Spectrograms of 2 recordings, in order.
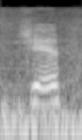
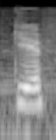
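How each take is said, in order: First: The word begins with a J sound. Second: The word begins with a hard G sound. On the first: The speaker calls it wrong. "like Jif" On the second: The speaker calls it right. "it's gift without the T"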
